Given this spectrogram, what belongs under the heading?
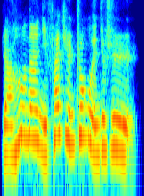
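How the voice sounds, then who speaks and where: A woman chatting casually on a book podcast, lively and quick to laugh while giving examples. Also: a little high, dull audio. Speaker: podcast co-host; former translation student. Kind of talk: casual book-club chat.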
